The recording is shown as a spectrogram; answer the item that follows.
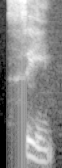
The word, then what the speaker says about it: zehn: And then we have sieben, acht, neun, and finally we have zehn. So Z has a bit of TS sound in it. That's why it's pronounced as zehn.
